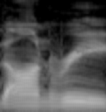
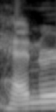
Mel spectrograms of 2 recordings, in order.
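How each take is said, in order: First: The name is pronounced the French way. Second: The name is pronounced the plain English way. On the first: "are we gonna pronounce it Henri because it seems a little French?" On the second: "Is that gonna be Henry"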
